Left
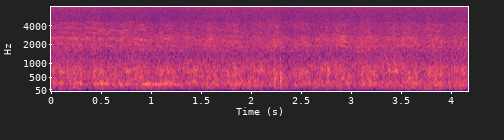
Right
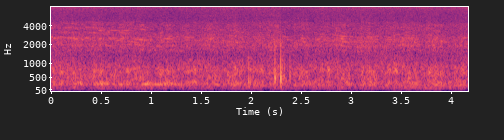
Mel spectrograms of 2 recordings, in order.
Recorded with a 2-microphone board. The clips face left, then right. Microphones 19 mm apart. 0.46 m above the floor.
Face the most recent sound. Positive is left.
turn(degrees=-70)  # may be behind; listen again after turning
